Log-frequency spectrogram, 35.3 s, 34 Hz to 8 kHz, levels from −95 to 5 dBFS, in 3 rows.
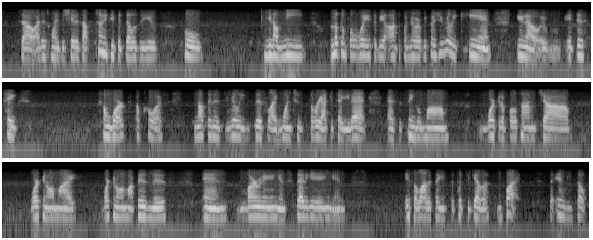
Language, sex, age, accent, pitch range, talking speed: English, female, 40-59, American, 150-180 Hz, 140 wpm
